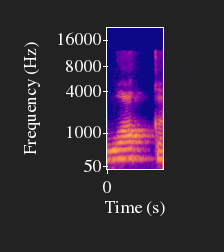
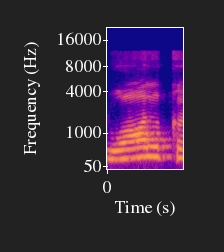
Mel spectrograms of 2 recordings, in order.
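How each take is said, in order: First: "Walk" said as "wawk", vowel straight into K; silent L. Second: "Walk" said as "walk-uh" with a clear L before K; L sounded. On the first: Teacher giving pupils the correct word, "Walk" with L silent. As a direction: drop the L from "Walk". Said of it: "Walk ಅಂತ ಹೇಳ್ತೀವಿ". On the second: Teacher showing pupils the mistake, "Walk" with an audible L. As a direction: pronounce the silent L in "Walk". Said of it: "ನಾವು pronounce ಮಾಡಲ್ಲ". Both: Shown as a demonstration.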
